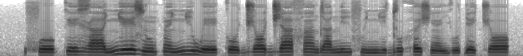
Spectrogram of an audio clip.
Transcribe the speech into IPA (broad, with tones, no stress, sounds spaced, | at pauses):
f oː˨ k e˧ ɣ aː˨ ɲ eː˦ z ũ˧ p ɛ̃˧ ɲ i˦ w eː˨ k o˨ d͡ʒ ɔ˧ d͡ʒ aː˦ h ã˦ d a˧ n iː˦ f ɨ˧ ɲ i˧ d u˦ h ə˦ ʃ ɛ̃˨ j u˨ ɗ e˧ t͡ʃ ɔ˦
